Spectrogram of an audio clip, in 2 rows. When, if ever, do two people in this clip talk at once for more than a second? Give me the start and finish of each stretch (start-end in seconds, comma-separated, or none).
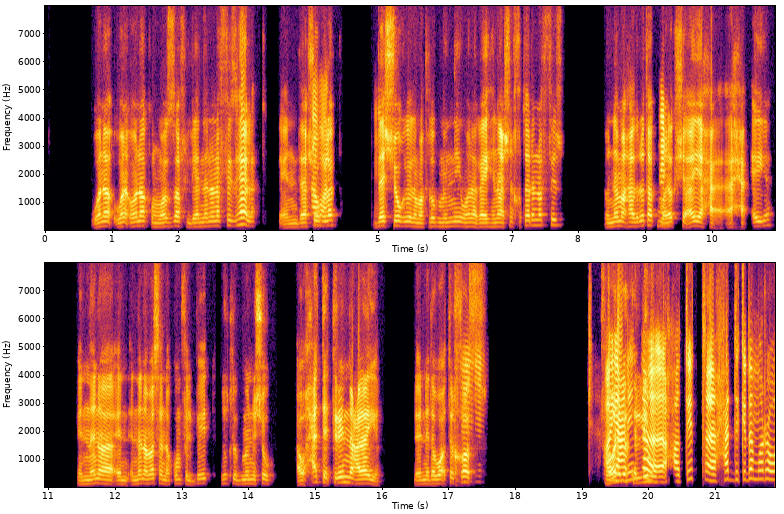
none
